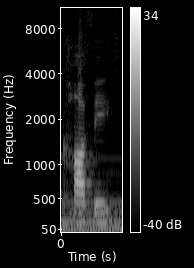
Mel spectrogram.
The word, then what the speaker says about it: Ko-fi: Now, be sure to follow me on Coffee, It's spelled like Kofi, but KO-FI.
